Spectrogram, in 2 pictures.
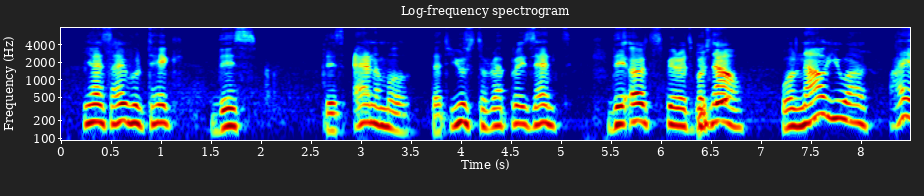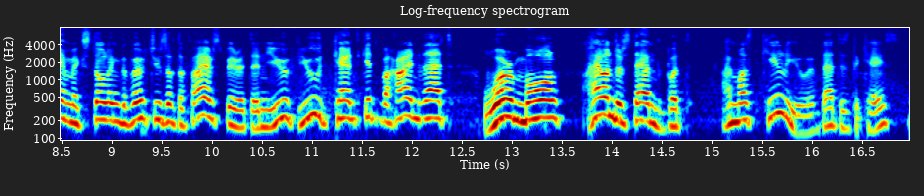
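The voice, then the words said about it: Well-done creature character accent. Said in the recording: “That was an A+ wormhole accent.”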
